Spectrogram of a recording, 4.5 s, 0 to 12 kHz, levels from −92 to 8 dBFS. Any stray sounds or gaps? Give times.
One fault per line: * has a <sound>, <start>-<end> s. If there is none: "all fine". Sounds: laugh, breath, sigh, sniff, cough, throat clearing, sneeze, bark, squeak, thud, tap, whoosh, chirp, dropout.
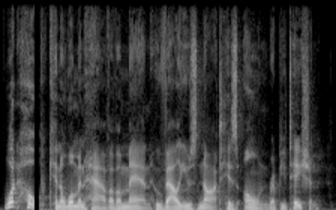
* has a dropout, 0.5-0.5 s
